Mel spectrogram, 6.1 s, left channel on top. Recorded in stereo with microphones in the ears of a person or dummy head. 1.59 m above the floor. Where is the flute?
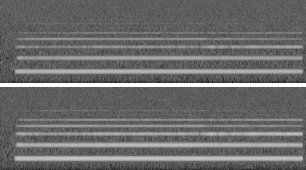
35° right (ahead or behind).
